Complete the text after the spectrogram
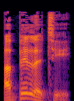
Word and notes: ability: anglais

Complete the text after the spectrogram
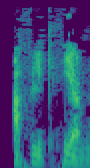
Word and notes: aflicción: espagnol

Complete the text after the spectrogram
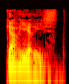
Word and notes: carriériste: francais

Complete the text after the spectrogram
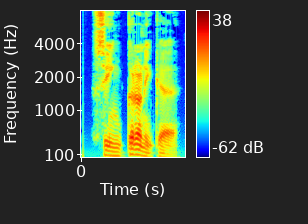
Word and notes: sincrónico: espagnol

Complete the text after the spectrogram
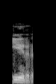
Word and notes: ir: Spanish

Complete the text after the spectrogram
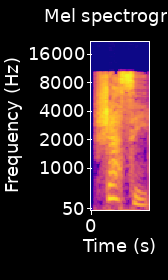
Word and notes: chassis: anglais

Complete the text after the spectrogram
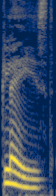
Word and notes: glazed: anglais

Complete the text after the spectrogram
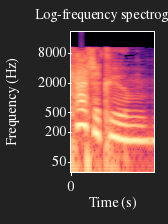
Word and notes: catacomb: anglais

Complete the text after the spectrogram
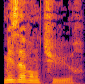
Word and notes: mésaventure: francais

